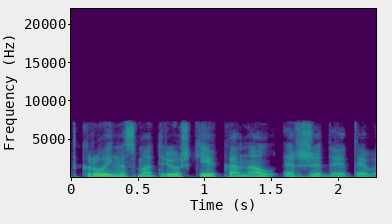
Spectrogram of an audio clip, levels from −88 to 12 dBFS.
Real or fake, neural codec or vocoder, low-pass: fake; codec, 16 kHz, 4.8 kbps, FACodec; 7.2 kHz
